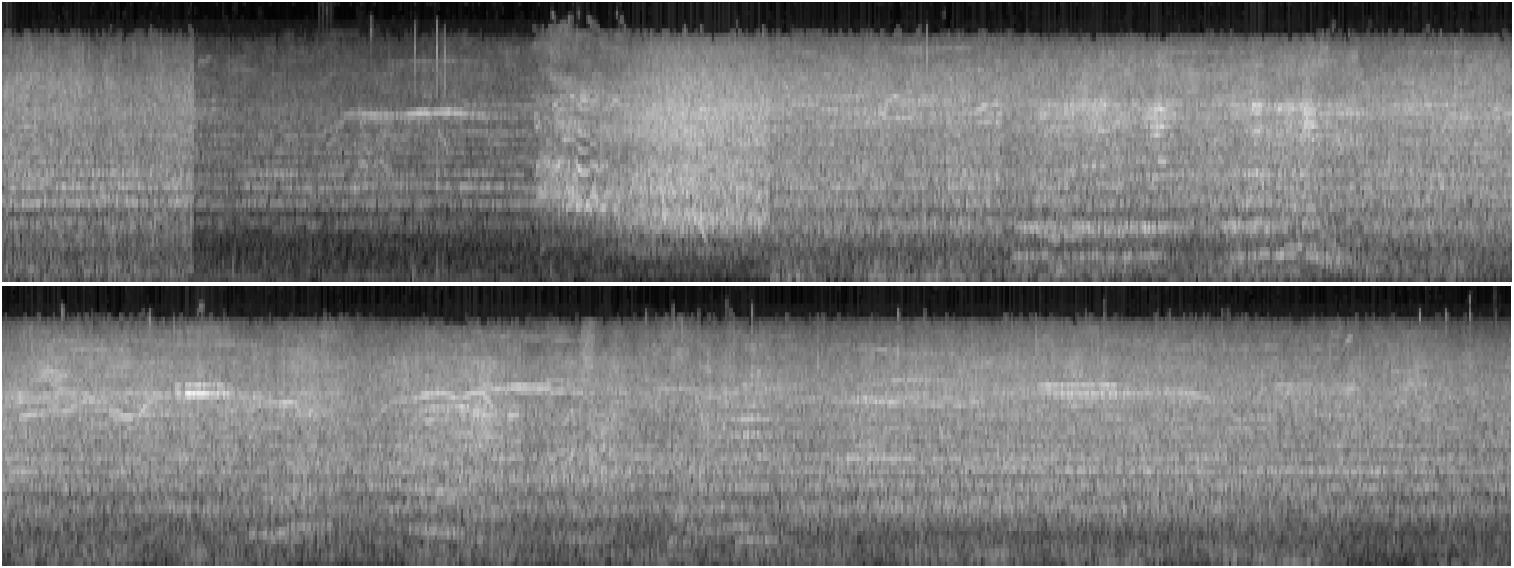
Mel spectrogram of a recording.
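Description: Football stadium crowd: a steady drone of the crowd, with a sudden surge of cheering about five to seven seconds in, then individual shouts and calls over the drone.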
